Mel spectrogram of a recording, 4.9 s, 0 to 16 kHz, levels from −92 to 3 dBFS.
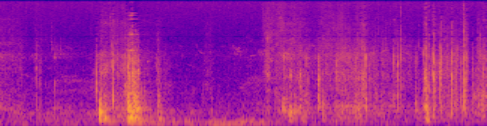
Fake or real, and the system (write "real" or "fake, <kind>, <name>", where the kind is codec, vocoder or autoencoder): real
